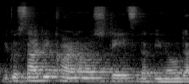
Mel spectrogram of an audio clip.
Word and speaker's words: Carnot: we have carbon cycle karna meaning silent t that's what we have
